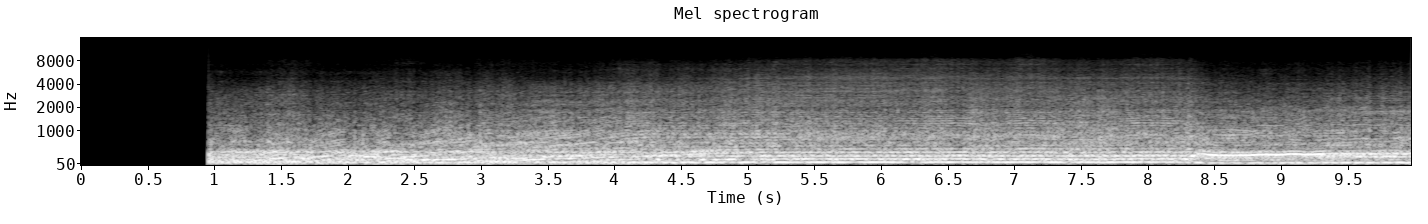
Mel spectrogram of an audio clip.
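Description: A buggy engine roars and revs loudly.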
